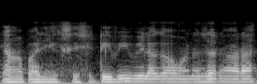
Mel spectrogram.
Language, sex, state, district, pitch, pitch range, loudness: Hindi, male, Jharkhand, Ranchi, 125 Hz, 115-130 Hz, -15 LUFS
